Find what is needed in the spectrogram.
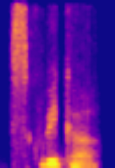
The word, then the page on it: squeaker: Indian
